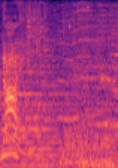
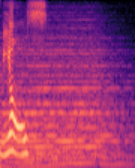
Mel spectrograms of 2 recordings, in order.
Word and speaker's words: Niles: We have to stop Marin and Niles. Oh, Niles is how you say it. I've been saying Neil's.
